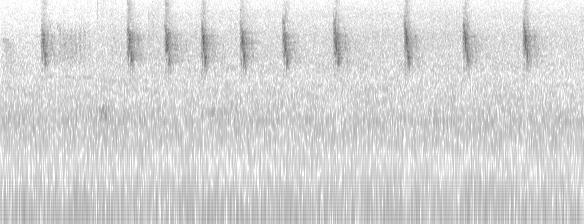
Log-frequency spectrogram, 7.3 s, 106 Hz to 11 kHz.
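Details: Two Eurasian tree sparrows calling in bushes in Haga, 24 August 2021: short, dry chirps, about one every half second to second, over a steady low rumble of distant traffic.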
